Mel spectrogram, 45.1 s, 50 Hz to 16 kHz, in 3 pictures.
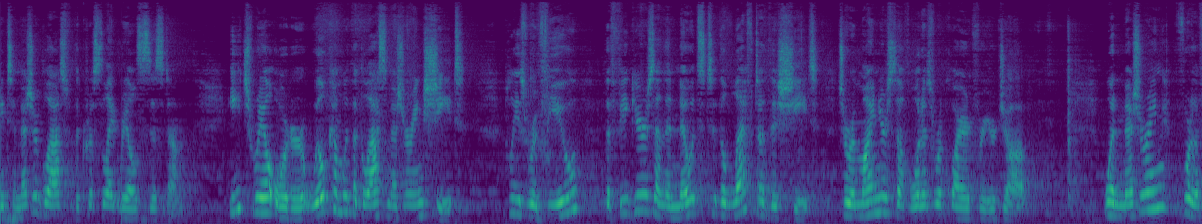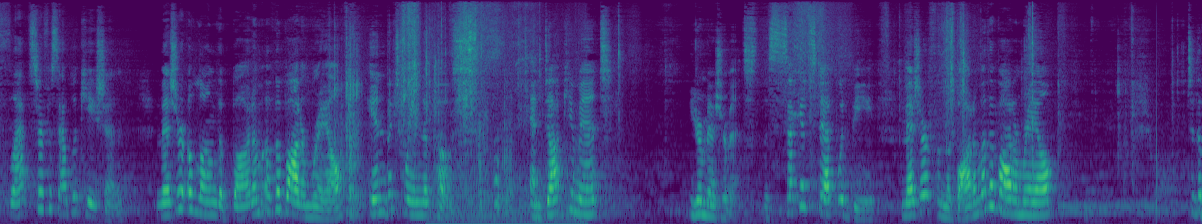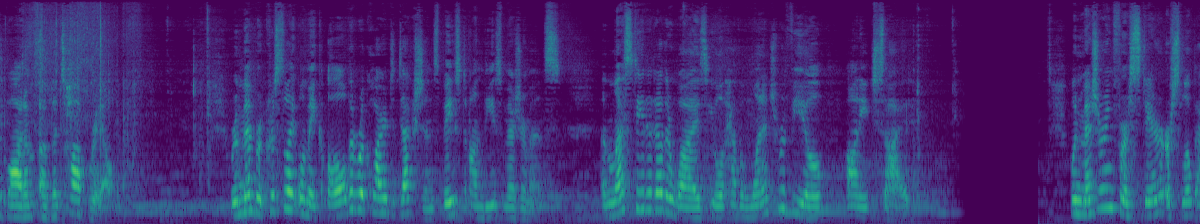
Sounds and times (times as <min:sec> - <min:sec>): Speech: 0:00.0 - 0:02.3, 0:02.9 - 0:05.8, 0:06.4 - 0:12.8, 0:13.8 - 0:22.8, 0:23.7 - 0:28.2, 0:29.9 - 0:31.6, 0:33.0 - 0:41.5, 0:43.4 - 0:45.0
Music: 0:17.6 - 0:42.1.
